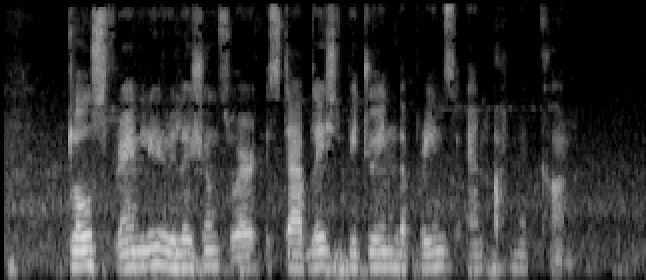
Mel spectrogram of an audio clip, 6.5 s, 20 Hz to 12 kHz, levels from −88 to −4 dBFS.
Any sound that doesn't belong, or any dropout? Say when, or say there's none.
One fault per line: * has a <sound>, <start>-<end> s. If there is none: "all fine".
all fine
